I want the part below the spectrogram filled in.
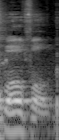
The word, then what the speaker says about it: Woelfel: Did you say Wolfel or Woeful? – Wolfel. Woeful. It's literally W-O-E-L-F-E-L. – I'm just making Woeful. Sure. I'm making sure it wasn't like a mispronunciation. – No, it's Woeful.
